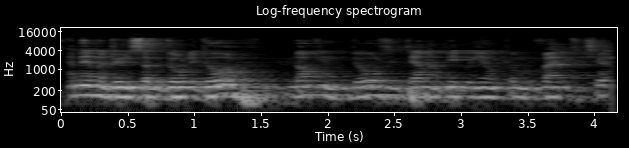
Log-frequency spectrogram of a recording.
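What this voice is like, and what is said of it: Scottish accent. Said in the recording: “I'm not English, I'm from Scotland. This is an accent. It's not an impediment.”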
